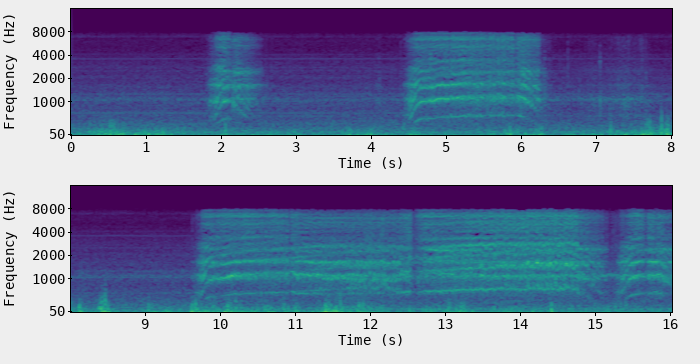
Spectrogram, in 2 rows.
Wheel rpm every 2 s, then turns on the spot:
0, 20, 70, 40, 10, 140, 160, 110.
6-8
